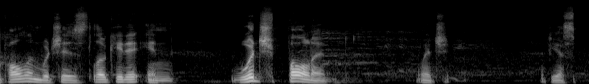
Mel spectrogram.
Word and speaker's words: Łódź: ice club in Poland, which is located in Łódź, Poland. Which if you just look at the spelling, it says l o d z. It is pronounced Łódź.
